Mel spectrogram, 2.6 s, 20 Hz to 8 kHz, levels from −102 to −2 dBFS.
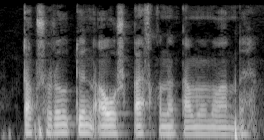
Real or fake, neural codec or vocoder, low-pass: real; none; 7.2 kHz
